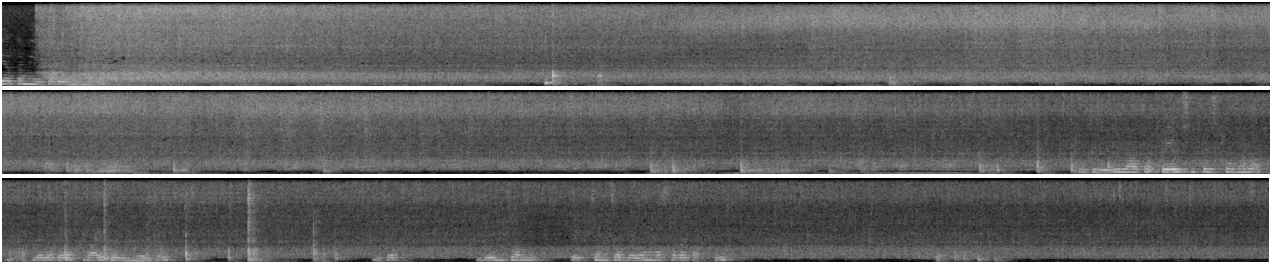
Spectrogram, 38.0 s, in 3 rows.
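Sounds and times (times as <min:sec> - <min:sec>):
paste sizzling in hot oil: 0:00.2 - 0:38.0
spatula knocking on pan: 0:05.4 - 0:06.1, 0:19.2 - 0:21.4, 0:22.1 - 0:24.5, 0:25.4 - 0:28.8.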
